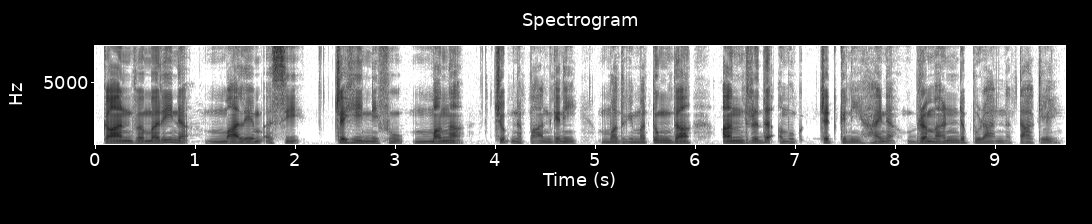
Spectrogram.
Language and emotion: Manipuri, neutral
